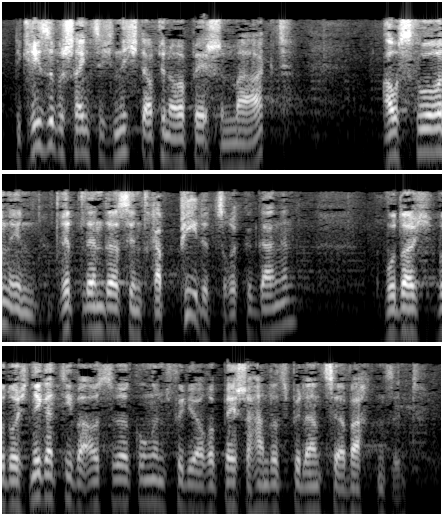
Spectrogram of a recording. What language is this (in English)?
German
